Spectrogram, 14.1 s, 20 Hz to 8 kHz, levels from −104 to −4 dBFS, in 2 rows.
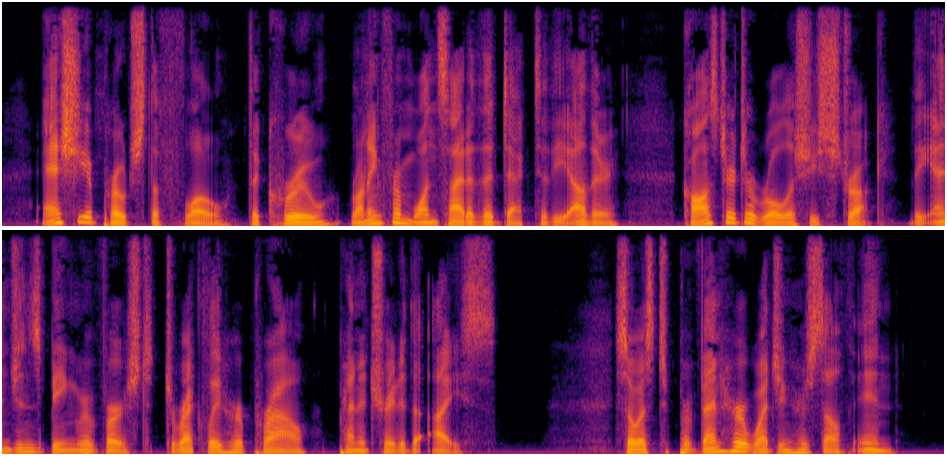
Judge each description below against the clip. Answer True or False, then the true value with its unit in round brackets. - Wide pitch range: False (4.7 semitones)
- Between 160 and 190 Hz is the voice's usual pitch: False (95 Hz)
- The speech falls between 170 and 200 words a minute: True (180 wpm)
